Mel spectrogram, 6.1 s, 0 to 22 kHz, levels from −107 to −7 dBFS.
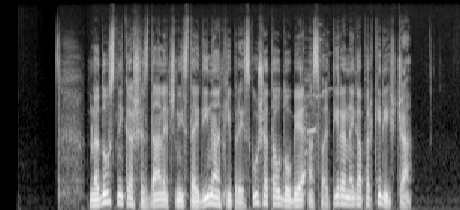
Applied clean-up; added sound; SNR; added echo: neural mask model RNNoise.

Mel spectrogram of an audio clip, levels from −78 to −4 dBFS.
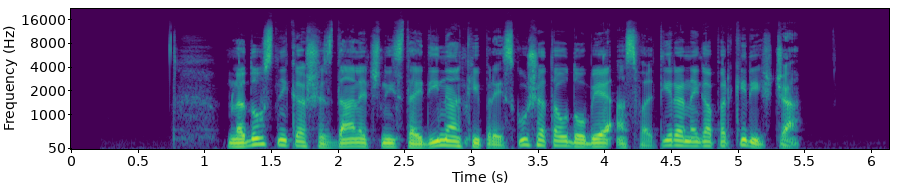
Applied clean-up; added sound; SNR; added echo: none; none; none; none.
